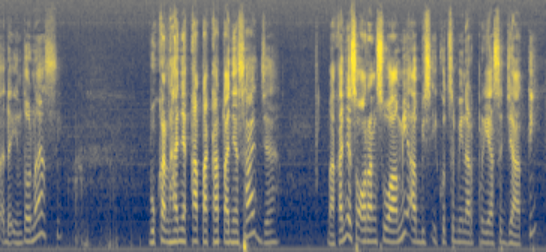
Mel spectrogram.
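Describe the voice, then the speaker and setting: A man preaching a sermon in a church, talking with animation and acting out the people he quotes in loud bursts. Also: fairly high pitch. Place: church hall.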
